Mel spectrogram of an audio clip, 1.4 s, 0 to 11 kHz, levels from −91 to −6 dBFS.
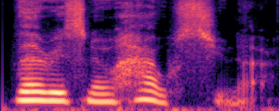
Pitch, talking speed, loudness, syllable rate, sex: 205 Hz, 260 wpm, -18 LUFS, 6.9 syllables/s, female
